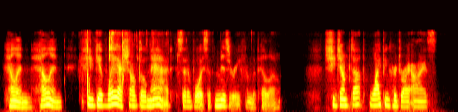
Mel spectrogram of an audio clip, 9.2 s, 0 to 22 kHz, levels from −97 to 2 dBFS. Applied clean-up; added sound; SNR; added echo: neural mask model Resemble Enhance denoiser.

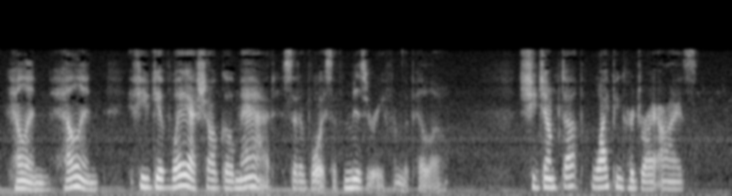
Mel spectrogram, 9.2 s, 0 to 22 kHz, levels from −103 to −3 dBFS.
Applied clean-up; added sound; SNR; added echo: none; none; none; none.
